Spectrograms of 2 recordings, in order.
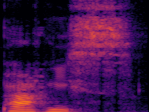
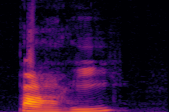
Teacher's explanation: paris is pari the s is silent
